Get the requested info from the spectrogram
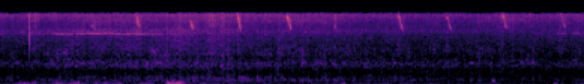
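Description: Faint, very short, high bird chirps, about a dozen scattered through, over low thumps and rumble that are loudest a little over two seconds in.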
